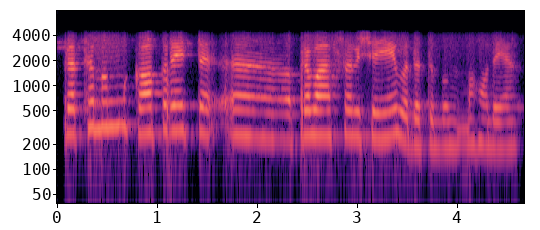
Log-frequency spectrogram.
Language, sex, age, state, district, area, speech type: Sanskrit, female, 45-60, Karnataka, Uttara Kannada, rural, conversation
